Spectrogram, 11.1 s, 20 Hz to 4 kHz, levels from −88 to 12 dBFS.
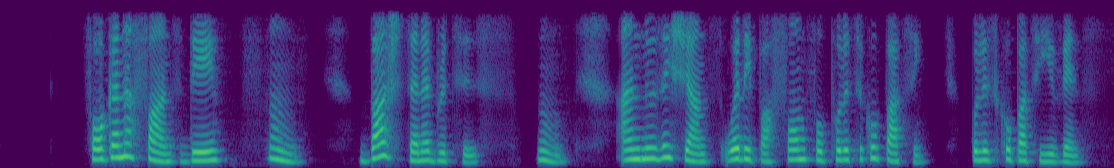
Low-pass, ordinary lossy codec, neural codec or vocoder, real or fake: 3.6 kHz; none; codec, 16 kHz, 0.2 kbps, FocalCodec; fake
